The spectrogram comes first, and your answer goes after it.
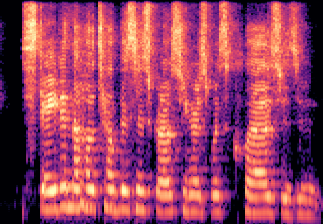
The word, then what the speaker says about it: Grossinger's: And Grossinger's is with the hard G, Grossinger's.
